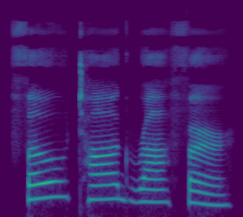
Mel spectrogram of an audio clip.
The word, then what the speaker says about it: photographer: Now, photographer. Notice how the stress changes when the word becomes longer.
